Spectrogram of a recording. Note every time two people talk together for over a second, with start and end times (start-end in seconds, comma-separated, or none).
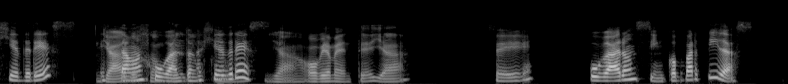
1.0-2.8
